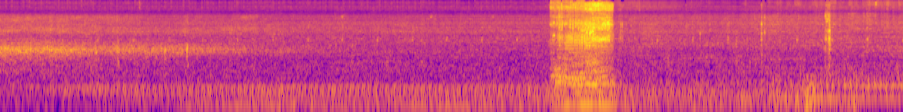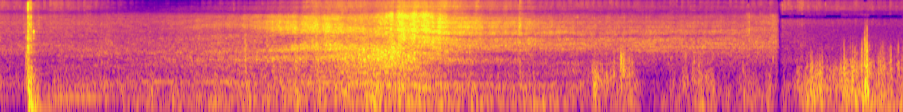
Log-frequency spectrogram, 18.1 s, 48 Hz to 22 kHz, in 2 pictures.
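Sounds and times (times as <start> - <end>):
car engine and road hum: 0.0 - 18.0.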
